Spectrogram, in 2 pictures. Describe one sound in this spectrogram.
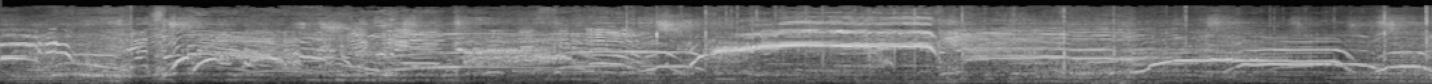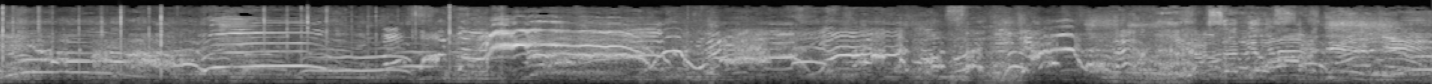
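A young crowd screams and cheers loudly all around.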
